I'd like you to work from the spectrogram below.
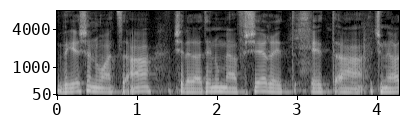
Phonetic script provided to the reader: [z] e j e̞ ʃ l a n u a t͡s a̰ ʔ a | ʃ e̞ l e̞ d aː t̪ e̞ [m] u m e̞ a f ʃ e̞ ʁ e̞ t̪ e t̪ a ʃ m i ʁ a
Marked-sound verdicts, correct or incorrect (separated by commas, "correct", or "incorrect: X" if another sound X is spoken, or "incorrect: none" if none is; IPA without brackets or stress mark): incorrect: v, incorrect: n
